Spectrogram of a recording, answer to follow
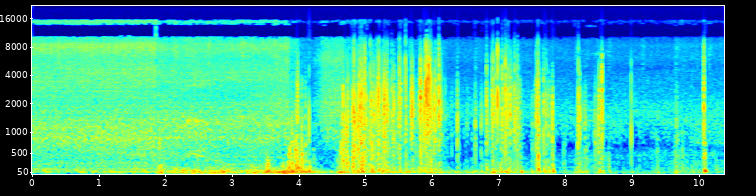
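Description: Wind buffeting a phone's microphone over the steady low rumble of a moving vehicle. The buffeting grows loud and crackly about four seconds in, then eases off near the end.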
